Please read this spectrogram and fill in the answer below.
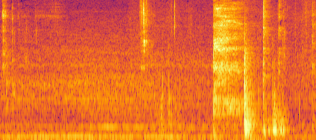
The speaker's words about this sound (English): We wouldn't want that, and I'm drinking water like a motherfucker. Hold on.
